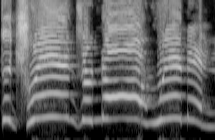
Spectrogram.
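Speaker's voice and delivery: put-on screaming. Retelling a sudden outburst while walking with a friend: retelling own past screaming. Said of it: "and then I just start screaming".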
